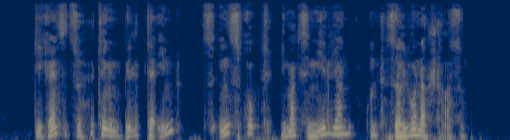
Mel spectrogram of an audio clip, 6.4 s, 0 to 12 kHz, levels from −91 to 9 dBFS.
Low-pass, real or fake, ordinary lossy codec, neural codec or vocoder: 10.8 kHz; real; AAC, 32 kbps; none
